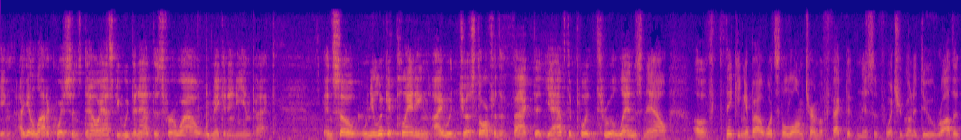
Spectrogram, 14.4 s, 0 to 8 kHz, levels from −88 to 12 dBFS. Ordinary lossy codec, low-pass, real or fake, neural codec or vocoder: AAC, 48 kbps; 7.2 kHz; real; none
